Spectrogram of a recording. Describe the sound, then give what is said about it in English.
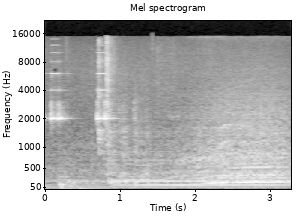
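A microwave oven heats a bowl of butter: two short, high electronic beeps are followed by the steady low hum and whir of the running oven. “I've got a big wad of butter, which I'll stick in a bowl. And I'll just nuke that for like 30 seconds.”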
